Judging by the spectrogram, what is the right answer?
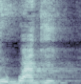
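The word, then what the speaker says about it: Gbagyi: It is not guari. That is the correct pronunciation. Because inaonation they cannot pronounce. That was why they named it Guar. It is not Guari. It is wagi. Gb a gi.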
